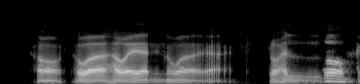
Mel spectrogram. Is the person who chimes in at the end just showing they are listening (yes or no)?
no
